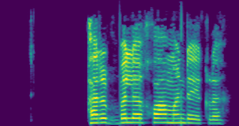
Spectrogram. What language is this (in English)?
Pashto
